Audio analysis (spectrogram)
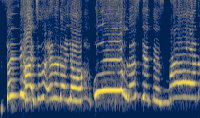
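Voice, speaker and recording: Shrill, melodramatic influencer. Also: female voice, big pitch swings, takes it slowly, raised voice, heavily acted. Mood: shrieking excitement. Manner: shrieking, whiny theatrics. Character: melodramatic, excitable live-streaming influencer. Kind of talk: comedic audio drama acting.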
